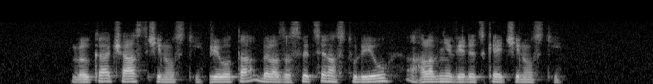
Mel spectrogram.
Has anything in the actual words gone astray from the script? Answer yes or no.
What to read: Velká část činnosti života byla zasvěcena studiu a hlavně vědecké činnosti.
no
